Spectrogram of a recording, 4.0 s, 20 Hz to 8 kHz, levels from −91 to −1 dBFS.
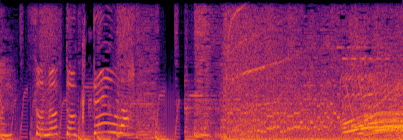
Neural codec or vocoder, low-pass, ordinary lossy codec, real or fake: none; none; none; real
